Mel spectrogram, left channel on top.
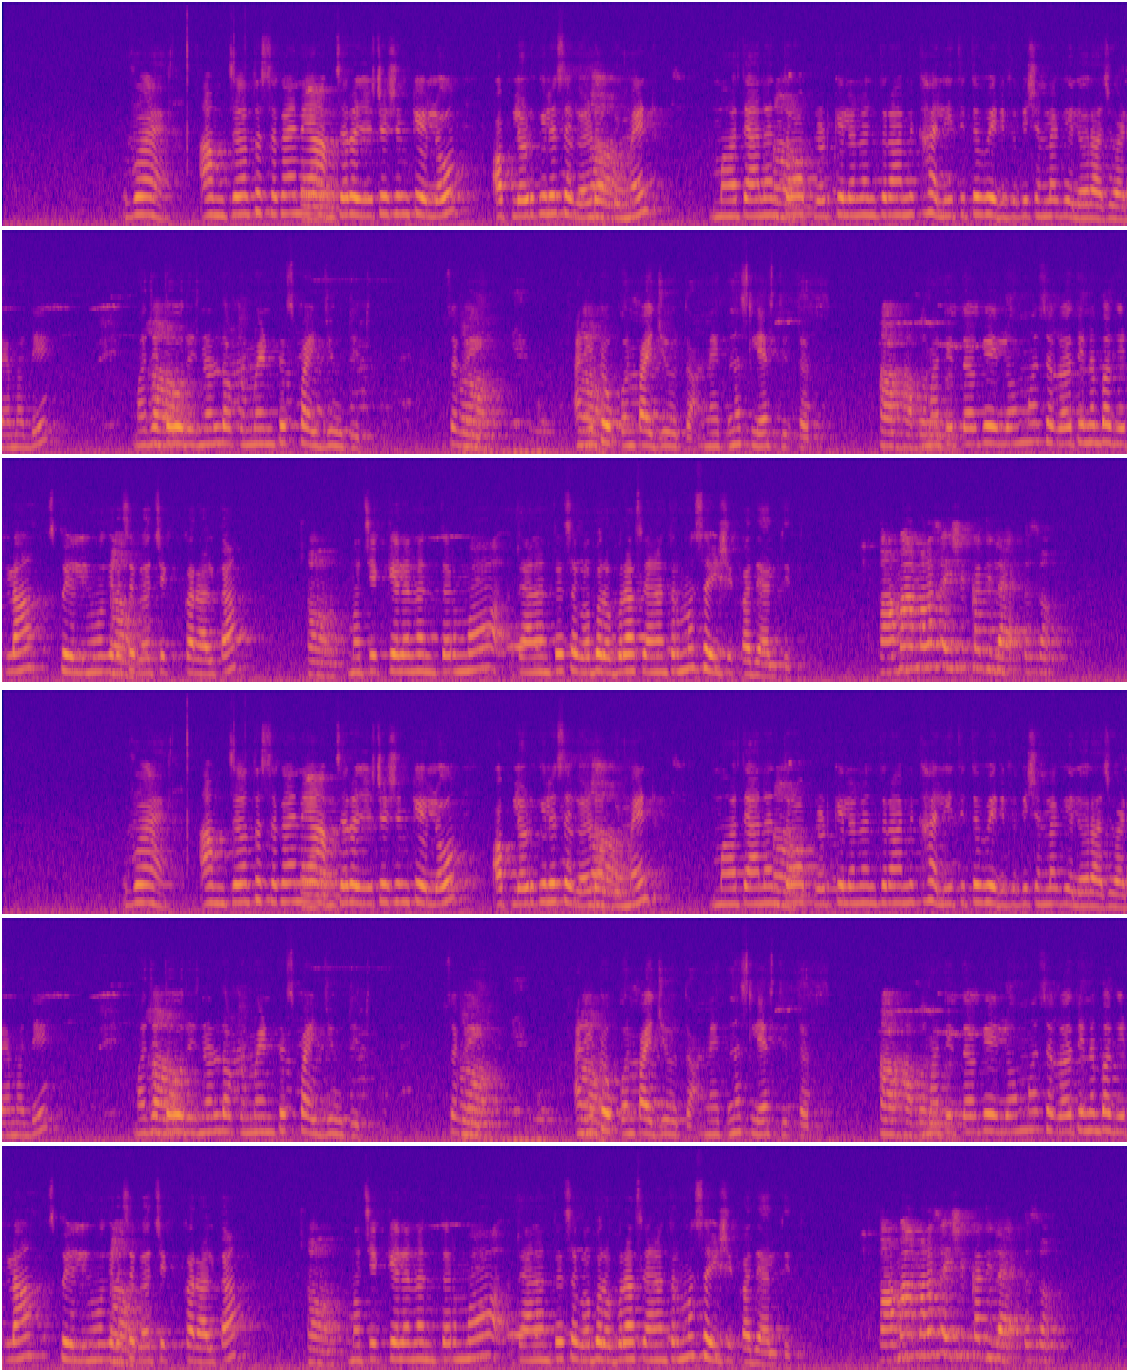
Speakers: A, on the left (about 50°); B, on the right (about 85°).
A: वय आमच त काही नाही
B: होय
A: आमच रजिस्ट्रेशन केलो अपलोड केले सगळे
B: हा
A: डॉक्युमेंट मग त्यानंतर
B: हा
A: अपलोड केल्यानंतर आम्ही खाली तिथ व्हेरफिकेशनला गेलो राजवाड्यामध्ये मग
B: हा
A: तिथं ओरिजनल डॉक्युमेंटच पाहिजे होती सगळे
B: हा
A: आणि
B: हा
A: टोकण पाहिजे होता नसली असते तर
B: हा हा बरोबर
A: मग तिथं गेलो मग सगळं तिनं बघितला स्पेलिंग वगैरे
B: हा
A: सगळं चेक कराल
B: हा
A: मग चेक केल्यानंतर मग त्यानंतर सगळं बरोबर असल्यानंतर मग सई शिक्का द्याला ते
B: हा मग आम्हाला सही शिक्का दिलाय तस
